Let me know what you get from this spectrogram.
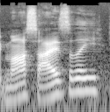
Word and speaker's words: Mos Eisley: Mos Eisley? – Yes, that's one of them, yeah.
